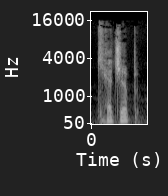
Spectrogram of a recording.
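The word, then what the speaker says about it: Ketchapp: by a company called catch app like ketchup only ke t c h a p p get it anyway they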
